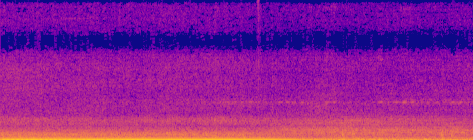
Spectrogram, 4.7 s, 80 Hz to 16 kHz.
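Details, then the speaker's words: Ford Mustang GT 4.6 SOHC V8 with new headers and stainless X-pipe exhaust while driving: deep steady drone, no exhaust leaks; only scraping from a bent wheel backing plate. "all right guys exhaust sounds good I hear no exhaust leaks uh no foul noises except for that backing plate on the wheel over here"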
